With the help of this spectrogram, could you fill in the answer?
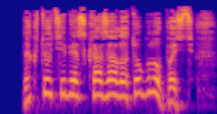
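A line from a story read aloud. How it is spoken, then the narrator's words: Exclaimed. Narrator (Russian): воскликнула Аглая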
